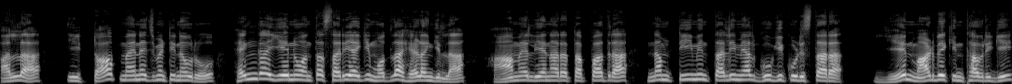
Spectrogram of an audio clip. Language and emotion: Kannada, angry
